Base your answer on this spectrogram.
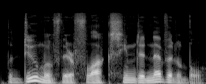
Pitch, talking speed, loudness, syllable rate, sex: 95 Hz, 205 wpm, -17 LUFS, 6.4 syllables/s, male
